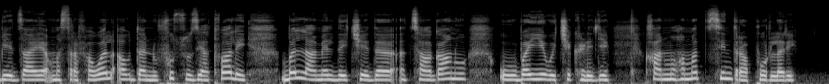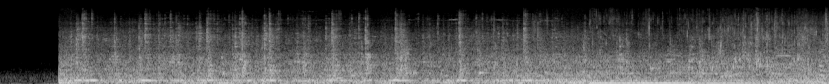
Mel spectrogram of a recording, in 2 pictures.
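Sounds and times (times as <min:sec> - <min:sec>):
speech: 0:00.0 - 0:08.1
water pump running in the Khwaja Baghra area of Kabul: 0:08.9 - 0:16.5.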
